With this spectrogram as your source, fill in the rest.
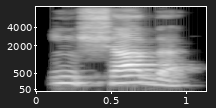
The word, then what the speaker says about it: enxada: Inchada tem o som de X mesmo, né?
